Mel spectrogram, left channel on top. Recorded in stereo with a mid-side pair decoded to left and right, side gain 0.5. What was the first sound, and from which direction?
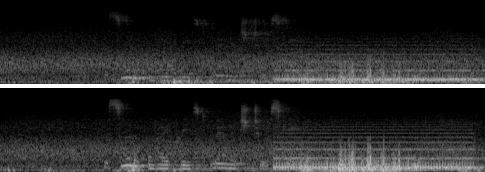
A woman speaking, 55° right.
